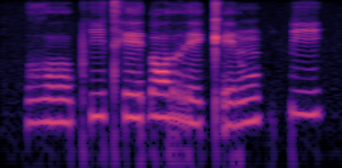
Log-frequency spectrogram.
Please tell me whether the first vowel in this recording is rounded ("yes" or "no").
yes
